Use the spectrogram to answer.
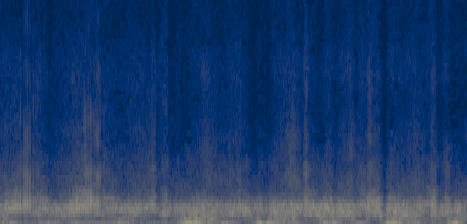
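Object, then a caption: Foam microphone windscreen. Fingertips of both hands rub and scratch a soft, porous black foam windscreen on a microphone. The result is a steady, muffled scratching and rustling with a dull midrange hiss and soft low thumps, with no bright content.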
